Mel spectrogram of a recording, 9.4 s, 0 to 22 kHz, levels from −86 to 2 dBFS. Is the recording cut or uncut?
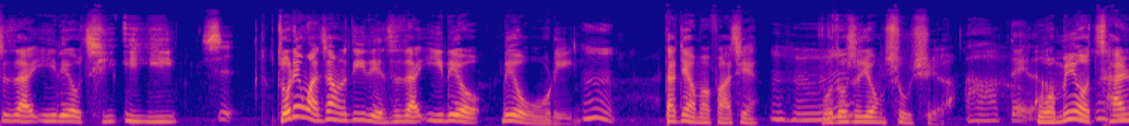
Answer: cut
